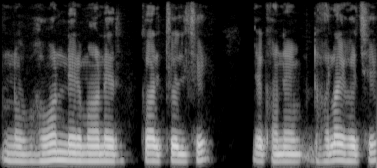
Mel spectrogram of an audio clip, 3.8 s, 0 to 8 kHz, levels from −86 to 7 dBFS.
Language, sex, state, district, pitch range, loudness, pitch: Bengali, male, West Bengal, Malda, 130-140 Hz, -16 LUFS, 130 Hz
